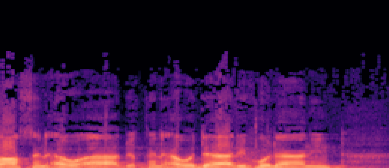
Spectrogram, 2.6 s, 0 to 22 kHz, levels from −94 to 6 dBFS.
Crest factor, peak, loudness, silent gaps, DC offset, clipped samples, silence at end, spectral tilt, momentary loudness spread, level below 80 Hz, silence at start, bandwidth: 14 dB; 0 dBFS; -13 LUFS; none; under 0.1%; under 0.1%; 0.15 s; -7 dB/octave; 6 LU; -56 dBFS; 0 s; 12.5 kHz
